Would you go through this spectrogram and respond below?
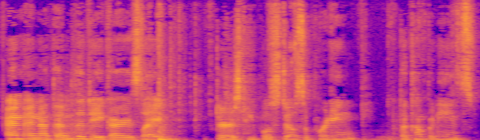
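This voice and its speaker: A woman's voice: mid-range voice, little pitch movement, moderate pace, gravelly, mellow, a little hiss or hum, rough recording. A young woman influencer venting bluntly and defiantly to her viewers on a live stream, swearing often and filling with "like". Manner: blunt and defiant, swears a lot, many "like" fillers. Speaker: influencer on a livestream.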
